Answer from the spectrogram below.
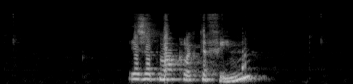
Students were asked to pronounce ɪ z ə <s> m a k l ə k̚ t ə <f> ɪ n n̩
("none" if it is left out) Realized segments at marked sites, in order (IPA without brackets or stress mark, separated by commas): t, f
